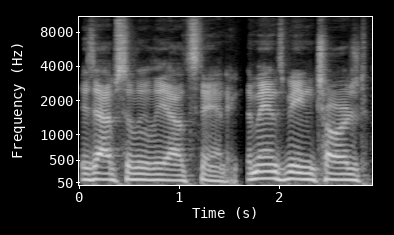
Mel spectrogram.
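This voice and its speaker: A male podcast host talks over video clips with an earnest, emphatic delivery. His voice is smooth and resonant, sitting at an ordinary middle pitch for a man. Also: moderate pace.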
